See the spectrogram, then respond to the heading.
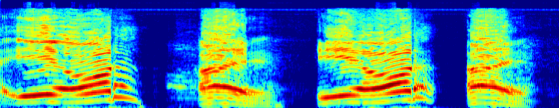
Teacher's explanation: दो जगह से उच्चारण होने वाले। यानी कंठ तालव्य स्वर।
